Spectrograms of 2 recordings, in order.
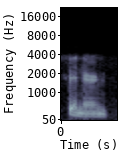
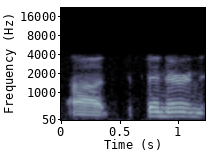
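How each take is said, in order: First: The stress is on the first syllable. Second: The stress is on the last syllable. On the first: "usually they say Finnern" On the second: "The emphasis doesn't have to be on the ends there"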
